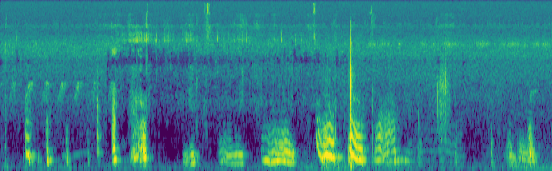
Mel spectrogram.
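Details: Tiny poodle puppies giving a run of short, squeaky whimpers and yelps, some rising then falling, in quick irregular bursts and overlapping, with brief quiet gaps between groups.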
